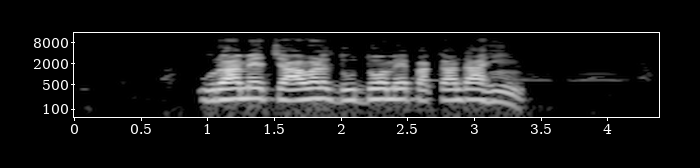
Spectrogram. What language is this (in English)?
Gurgula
